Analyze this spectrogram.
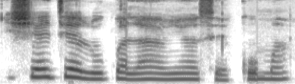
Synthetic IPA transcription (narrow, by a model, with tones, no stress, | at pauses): i˧ʃɛ˦d͡ʒɛ˦˨lo˨˦ɡ͡ba˦˨la˨˦˧ɾ̃ĩ˧ɔ˧˨sɛ˨ko˨˦mã˦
